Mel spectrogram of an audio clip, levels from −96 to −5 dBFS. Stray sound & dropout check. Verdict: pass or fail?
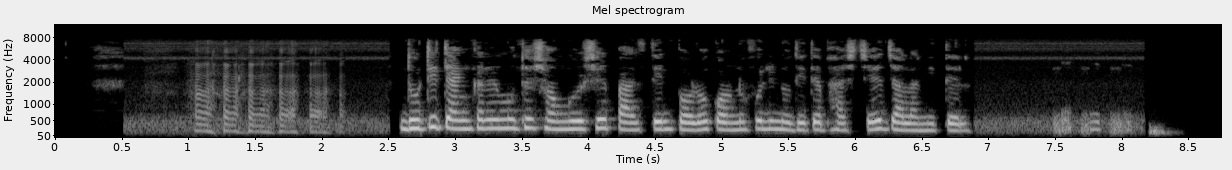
fail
